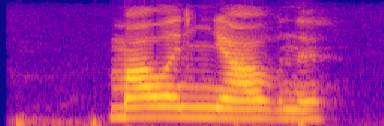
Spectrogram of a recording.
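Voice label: "маланняавны", Komi, female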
